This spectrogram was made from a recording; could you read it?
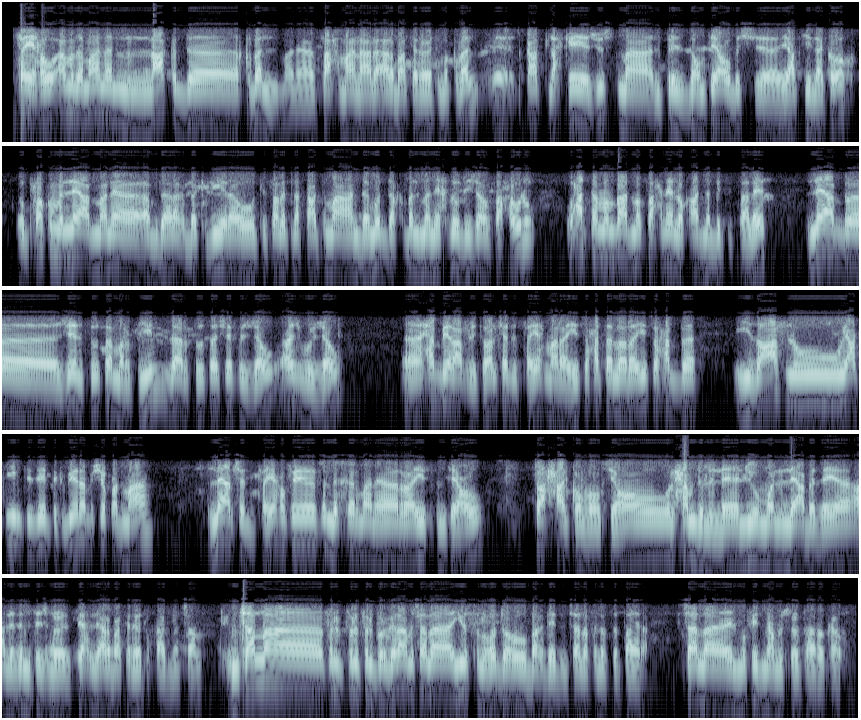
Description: أكثر تفاصيل مع المدير الرياضي للنجم الساحلي السيد زياد الجزيري :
